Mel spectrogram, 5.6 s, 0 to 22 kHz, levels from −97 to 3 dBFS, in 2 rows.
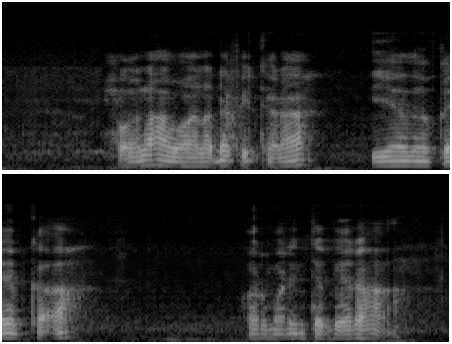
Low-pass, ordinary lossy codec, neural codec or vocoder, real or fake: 10.8 kHz; none; codec, 24 kHz, 3.1 kbps, DualCodec; fake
